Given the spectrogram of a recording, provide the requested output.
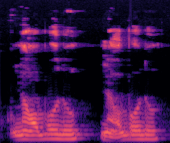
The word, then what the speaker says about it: نعبد: والباقي اللي بعد العين مضمومة، فبنتقل من تسكين حرف العين إلى ضمة حرف أو تضميم حرف الباء، فبيتنطق نعبد.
